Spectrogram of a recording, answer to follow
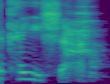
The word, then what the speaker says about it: Kaisha: So Kaisha. Oh, just 2 syllables.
